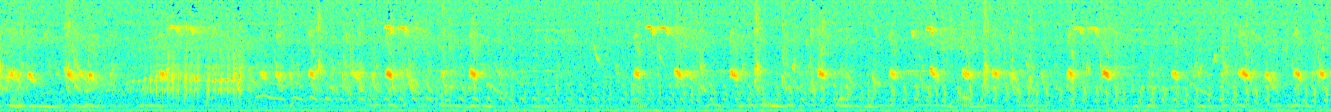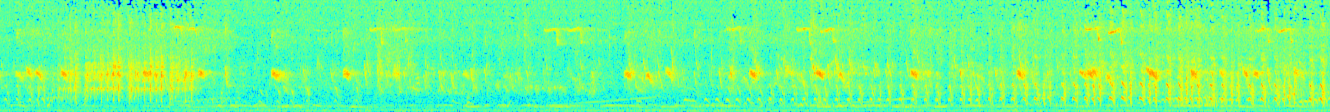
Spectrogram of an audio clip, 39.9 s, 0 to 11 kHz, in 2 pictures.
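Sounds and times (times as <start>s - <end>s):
birds clucking low: 0.0s - 39.9s.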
